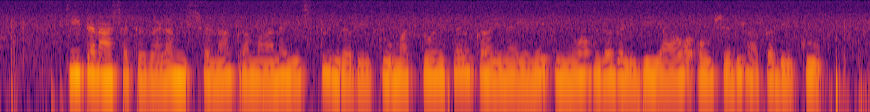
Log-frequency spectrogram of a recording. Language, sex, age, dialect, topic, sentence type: Kannada, female, 18-24, Coastal/Dakshin, agriculture, question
